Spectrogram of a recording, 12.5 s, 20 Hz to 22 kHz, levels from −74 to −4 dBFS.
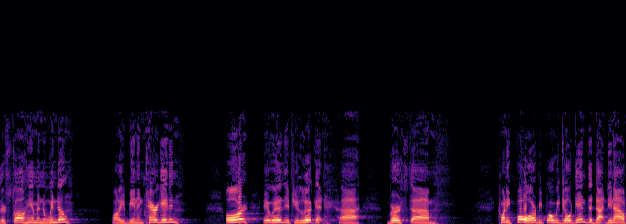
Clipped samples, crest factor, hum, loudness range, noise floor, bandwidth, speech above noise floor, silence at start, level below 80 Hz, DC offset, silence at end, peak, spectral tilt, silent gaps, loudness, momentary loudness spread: under 0.1%; 14 dB; none; 5 LU; -63 dBFS; 11.5 kHz; 47 dB; 0 s; -62 dBFS; under 0.1%; 0 s; -2 dBFS; -5.5 dB/octave; none; -17 LUFS; 14 LU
